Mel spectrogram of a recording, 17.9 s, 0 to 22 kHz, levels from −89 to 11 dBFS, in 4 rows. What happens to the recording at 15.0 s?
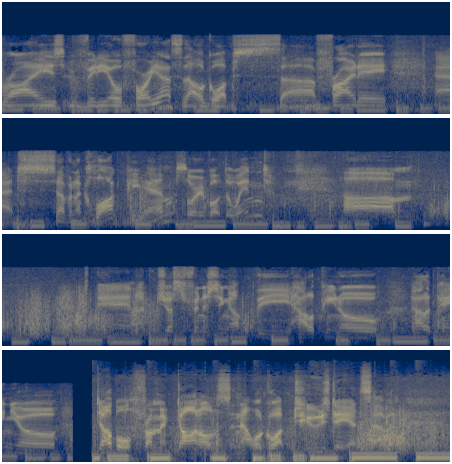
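Regular ticks every 0.1 s, from 14.47 to 17.87 s: periodic USB or driver dropouts, where a blocked bus skips a tiny sliver each time.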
